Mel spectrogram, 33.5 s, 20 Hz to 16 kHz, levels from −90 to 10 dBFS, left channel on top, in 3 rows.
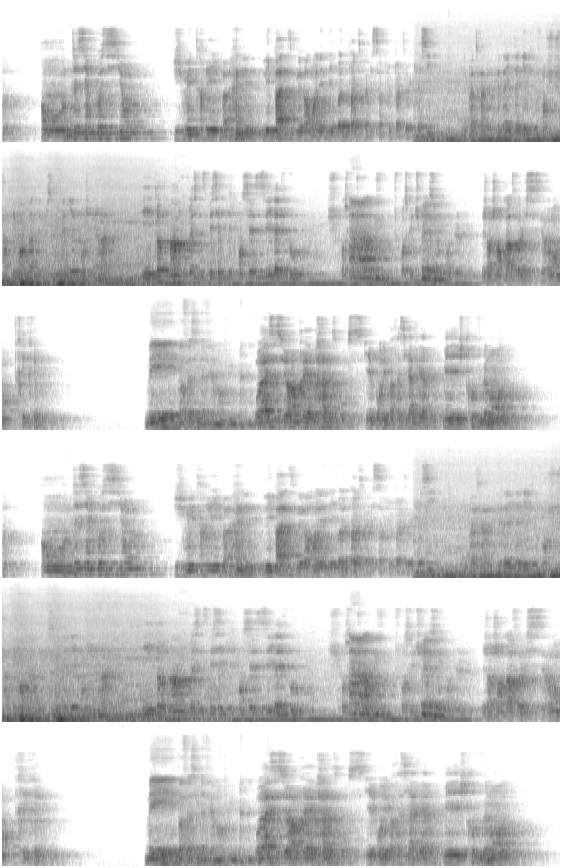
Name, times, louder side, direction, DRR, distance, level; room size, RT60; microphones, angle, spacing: voice 1, 0.8-2.6 3.4-8.6 9.2-13.3 13.9-17.1 17.7-18.1 19.1-20.4 20.8-23.2 27.4-30.9 31.1-32.4, left 2 dB, 45° left, 0 dB, 0.4 m, -33 dB
Truck, 8.2-20.5, right 1 dB, 55° right, 1.0 m, -31 dB
voice 2, 18.1-18.9 19.4-20.0 25.2-27.3 31.8-32.1, equal, 20° right, -4 dB, 0.7 m, -31 dB
4.5 x 3.5 x 2.3 m, 1.3 s
head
